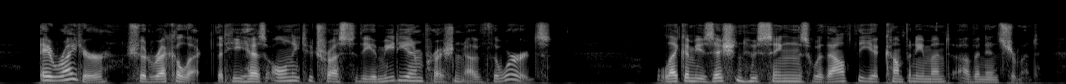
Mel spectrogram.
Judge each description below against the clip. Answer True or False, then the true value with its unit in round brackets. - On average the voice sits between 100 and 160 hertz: True (140 Hz)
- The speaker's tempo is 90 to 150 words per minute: False (160 wpm)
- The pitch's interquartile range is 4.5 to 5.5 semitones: False (4.0 semitones)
